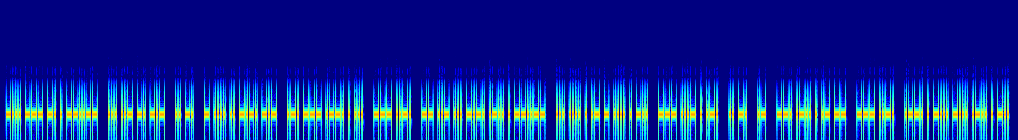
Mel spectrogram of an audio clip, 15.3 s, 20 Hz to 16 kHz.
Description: Morse code, heard as a keyed tone, about 48 wpm, 700 Hz. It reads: BONE, SUNK IN THICK ROPES OF MUSCLE, SHEATHED OVER IN A GLEAM OF PEBBLED
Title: A Sound Of Thunder 50wpm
